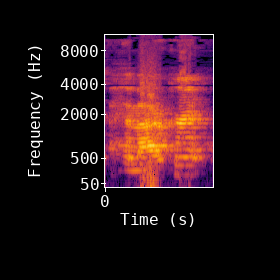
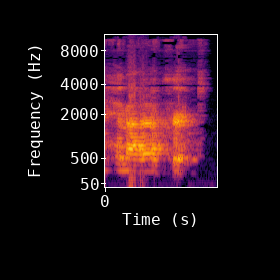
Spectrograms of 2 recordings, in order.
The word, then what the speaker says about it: hematocrit: There is hematocrit and hematocrit.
